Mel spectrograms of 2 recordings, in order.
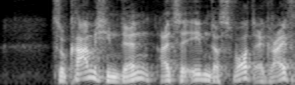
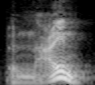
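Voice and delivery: low, firm no; decided reply; 8 semitones lower than usual. A narrator's reading. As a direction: answer with mild firmness, well down in pitch. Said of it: "erwiderte er mit Entschiedenheit". (mit Entschiedenheit, tief)

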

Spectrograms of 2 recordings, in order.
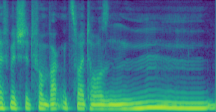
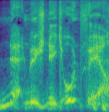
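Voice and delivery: high, slow, hammed-up indignant protest; mock offended; 5 dB louder, slower than usual. Partner just called the comparison unfair, so he answers in a hammed-up, high, offended voice. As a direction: play the wounded party, squeaky and drawn out.

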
